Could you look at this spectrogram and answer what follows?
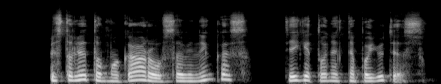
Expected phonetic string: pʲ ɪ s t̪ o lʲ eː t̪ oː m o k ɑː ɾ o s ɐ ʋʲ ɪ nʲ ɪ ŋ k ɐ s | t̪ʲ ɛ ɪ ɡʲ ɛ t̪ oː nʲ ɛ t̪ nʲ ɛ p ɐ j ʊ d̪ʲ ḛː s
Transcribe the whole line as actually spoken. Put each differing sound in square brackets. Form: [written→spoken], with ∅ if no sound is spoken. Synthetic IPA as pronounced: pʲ ɪ s t̪ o lʲ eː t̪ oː m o k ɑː ɾ o s ɐ ʋʲ ɪ nʲ ɪ ŋ k ɐ s | t̪ʲ ɛ ɪ ɡʲ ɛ t̪ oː nʲ ɛ t̪ nʲ ɛ p ɐ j ʊ [d̪ʲ→t̪ʲ] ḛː s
